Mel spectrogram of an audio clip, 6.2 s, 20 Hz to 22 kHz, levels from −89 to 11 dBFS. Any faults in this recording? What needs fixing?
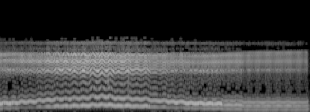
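Across the whole clip the music sounds dull and boxed-in, with nothing above about 5.6 kHz, so air and the upper edge of every instrument are missing. This is most likely low-bitrate audio saved at a high bitrate. The cut-off and thinness suggest an original MP3 at a very low bitrate, around 23 kbit/s, later re-encoded as a much larger MP3, perhaps around 256 kbit/s. The second encode cannot restore what the first removed. To prevent this, source the music from a lossless or high-bitrate original and never upconvert a low-bitrate file.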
